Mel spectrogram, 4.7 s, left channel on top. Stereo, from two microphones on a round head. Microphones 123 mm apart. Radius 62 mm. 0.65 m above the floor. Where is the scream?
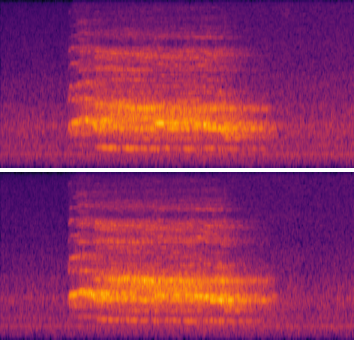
25° right (ahead or behind), 5.5 m; by 3.6 s 40° right (ahead or behind), 6.5 m.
